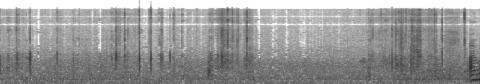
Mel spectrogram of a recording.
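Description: Gloved hands working soil and a small glass bottle in a dig: scattered sharp clicks and crackles with short bouts of scraping.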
